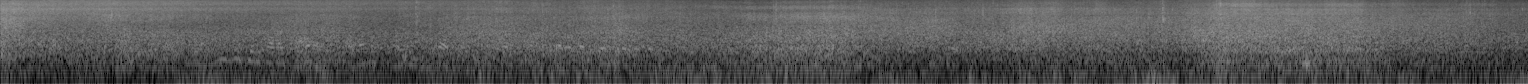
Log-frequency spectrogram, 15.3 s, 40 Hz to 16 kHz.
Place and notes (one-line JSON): {"title": "橋仔漁村, Beigan Township - the waves", "date": "2014-10-13 17:04:00", "description": "Sound wave, Small fishing port\nZoom H6 +Rode NT4", "latitude": "26.24", "longitude": "119.99", "altitude": "14", "timezone": "Asia/Shanghai"}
